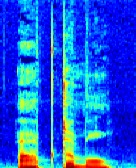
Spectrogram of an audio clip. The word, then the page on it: optimal: American English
